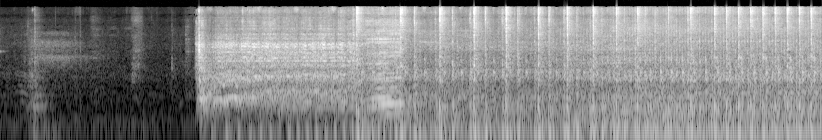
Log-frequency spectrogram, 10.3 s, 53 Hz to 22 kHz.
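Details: Allis-Chalmers WD45 tractor after sitting at least 15–20 years, freed up and coil changed: starter whirs, then the engine catches and pops into an uneven, irregular idle as throttle is given; runs rough, needs to get breathing.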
